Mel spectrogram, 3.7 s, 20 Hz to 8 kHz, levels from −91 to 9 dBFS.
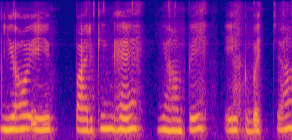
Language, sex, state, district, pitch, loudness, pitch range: Hindi, female, Himachal Pradesh, Shimla, 250 Hz, -16 LUFS, 240-260 Hz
